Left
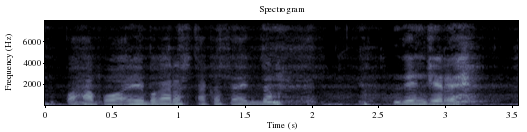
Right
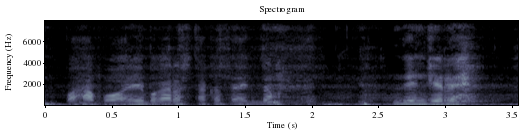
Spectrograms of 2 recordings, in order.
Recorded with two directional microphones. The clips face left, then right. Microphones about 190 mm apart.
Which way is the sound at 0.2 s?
15° left (ahead or behind).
